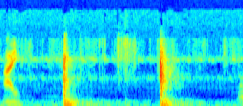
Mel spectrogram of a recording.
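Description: Two firm, hollow knocks on a wooden door as a signal, spaced about a second apart, against a quiet background.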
